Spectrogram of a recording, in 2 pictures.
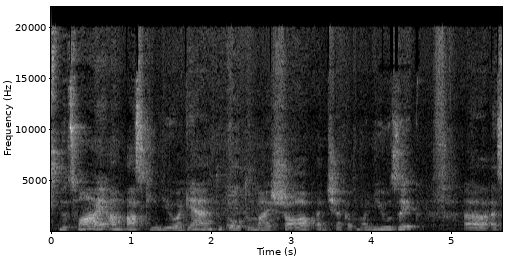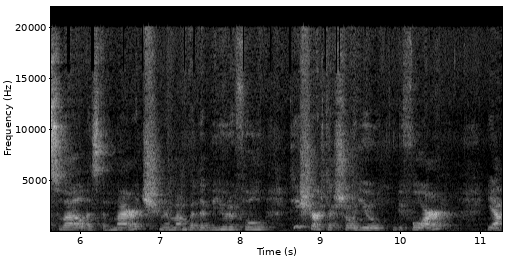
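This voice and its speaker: Unhurried Ukrainian woman demonstrating a recipe. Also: medium pitch, a bit bright, echoey room, distant mic, slight background noise, poor audio. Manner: chatty, keeps checking in with viewers. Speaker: cooking show host. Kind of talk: casual cooking demonstration.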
